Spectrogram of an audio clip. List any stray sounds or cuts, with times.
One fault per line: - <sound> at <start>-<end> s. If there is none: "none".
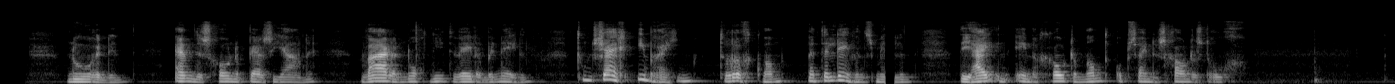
- dropout at 8.8-8.9 s
- thud at 13.1-13.3 s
